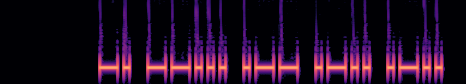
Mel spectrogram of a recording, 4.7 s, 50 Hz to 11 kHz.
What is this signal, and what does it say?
Morse code, heard as a keyed tone, about 21 wpm, 700 Hz. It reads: N7WLL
